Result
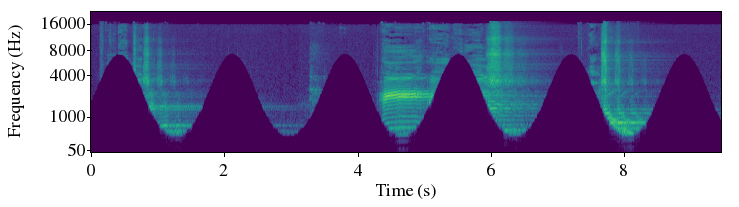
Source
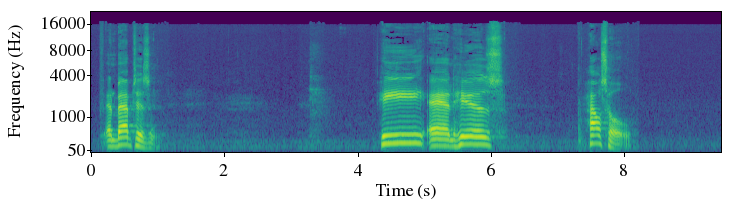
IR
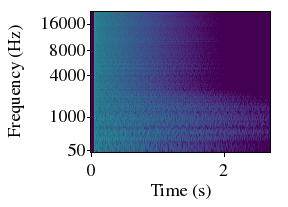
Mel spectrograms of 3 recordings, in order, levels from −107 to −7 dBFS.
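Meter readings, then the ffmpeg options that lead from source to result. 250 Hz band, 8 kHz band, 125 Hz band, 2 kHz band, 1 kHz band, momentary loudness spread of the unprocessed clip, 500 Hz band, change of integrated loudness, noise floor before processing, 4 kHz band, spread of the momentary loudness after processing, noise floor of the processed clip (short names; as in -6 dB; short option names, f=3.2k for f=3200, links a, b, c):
under -40 dB, -7.0 dB, under -40 dB, -11.5 dB, -17.0 dB, 12 LU, -27.5 dB, -13.0 dB, -63 dBFS, -7.5 dB, 23 LU, -75 dBFS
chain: -filter_complex "[0:a]asplit=2[a][b];[b]adelay=200,lowpass=f=4.4k:p=1,volume=-8dB,asplit=2[c][d];[d]adelay=200,lowpass=f=4.4k:p=1,volume=0.42,asplit=2[e][f];[f]adelay=200,lowpass=f=4.4k:p=1,volume=0.42,asplit=2[g][h];[h]adelay=200,lowpass=f=4.4k:p=1,volume=0.42,asplit=2[i][j];[j]adelay=200,lowpass=f=4.4k:p=1,volume=0.42[k];[a][c][e][g][i][k]amix=inputs=6:normalize=0,asplit=2[l][m];[1:a]atrim=start_sample=2205,adelay=47[n];[m][n]afir=irnorm=-1:irlink=0,volume=-16.5dB[o];[l][o]amix=inputs=2:normalize=0,afftfilt=real='re*gte(b*sr/1024,440*pow(7400/440,0.5+0.5*sin(2*PI*0.59*pts/sr)))':imag='im*gte(b*sr/1024,440*pow(7400/440,0.5+0.5*sin(2*PI*0.59*pts/sr)))':win_size=1024:overlap=0.75,volume=-7.5dB"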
